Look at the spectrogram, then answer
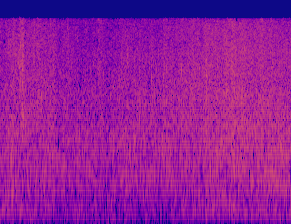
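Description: Calm ocean waves wash in a steady, broad hiss of surf and wind, continuous and even throughout with no distinct breaks or voices.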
